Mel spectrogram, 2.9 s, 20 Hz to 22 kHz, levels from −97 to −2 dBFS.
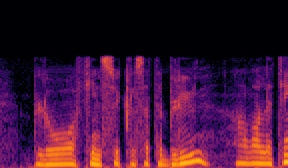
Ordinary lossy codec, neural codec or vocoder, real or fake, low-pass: none; none; real; 5.4 kHz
